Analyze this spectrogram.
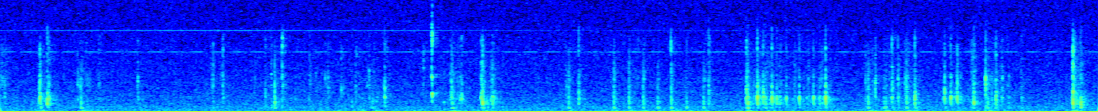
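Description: Typing on a computer keyboard: irregular runs of keystrokes, with a dense flurry a little past halfway and another near the end, over a steady low hum.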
